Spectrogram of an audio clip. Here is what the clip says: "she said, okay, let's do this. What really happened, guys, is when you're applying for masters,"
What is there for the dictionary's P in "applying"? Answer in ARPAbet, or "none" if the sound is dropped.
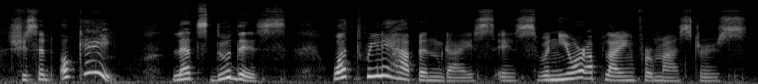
P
